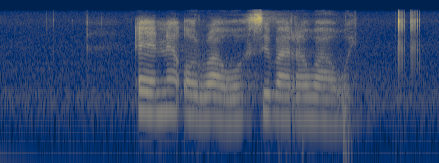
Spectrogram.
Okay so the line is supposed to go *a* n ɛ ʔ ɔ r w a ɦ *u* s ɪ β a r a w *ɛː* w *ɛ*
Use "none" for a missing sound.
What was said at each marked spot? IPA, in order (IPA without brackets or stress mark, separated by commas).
ɛ, ɔ, aː, ɛ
